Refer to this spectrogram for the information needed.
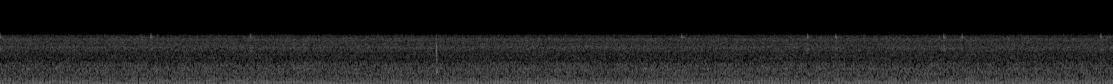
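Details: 500GB Western Digital Caviar SATA2 hard drive, probably the lower of two, making faint irregular clicks over computer hum, worse under heavy load such as decompressing files.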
